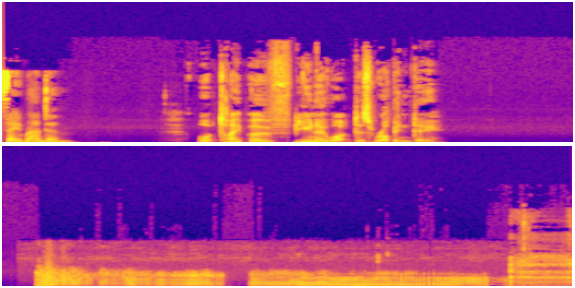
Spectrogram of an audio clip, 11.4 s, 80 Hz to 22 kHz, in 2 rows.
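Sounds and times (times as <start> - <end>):
speech: 0.0 - 0.8, 2.0 - 4.4
long squeaky fart sound effect: 6.0 - 10.8.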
